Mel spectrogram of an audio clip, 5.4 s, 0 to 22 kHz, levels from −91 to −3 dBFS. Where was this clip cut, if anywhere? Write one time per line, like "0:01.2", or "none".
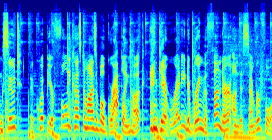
none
